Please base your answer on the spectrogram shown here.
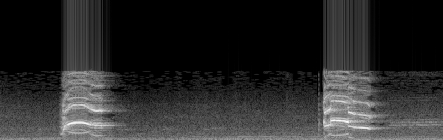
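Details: Pair of caged green parrots: two harsh, ringing squawks about two seconds apart, the second slightly longer and falling, with a faint hum between.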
